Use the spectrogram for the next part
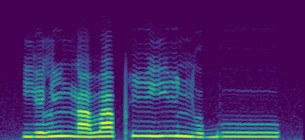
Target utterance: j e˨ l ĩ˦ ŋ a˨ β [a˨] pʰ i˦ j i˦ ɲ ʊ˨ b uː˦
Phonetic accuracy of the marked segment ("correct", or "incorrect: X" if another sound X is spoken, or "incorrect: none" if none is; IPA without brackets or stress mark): incorrect: a˦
